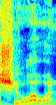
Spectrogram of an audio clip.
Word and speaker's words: Chihuahua: Es un meme muy conocido en México de que pronunciamos mucho la sh. – Es que lo pronunciamos más como una sh, ¿no? Decimos Chihuahua, ¿no? – Sí.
